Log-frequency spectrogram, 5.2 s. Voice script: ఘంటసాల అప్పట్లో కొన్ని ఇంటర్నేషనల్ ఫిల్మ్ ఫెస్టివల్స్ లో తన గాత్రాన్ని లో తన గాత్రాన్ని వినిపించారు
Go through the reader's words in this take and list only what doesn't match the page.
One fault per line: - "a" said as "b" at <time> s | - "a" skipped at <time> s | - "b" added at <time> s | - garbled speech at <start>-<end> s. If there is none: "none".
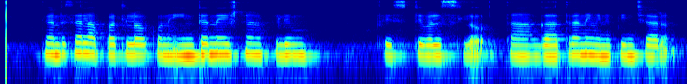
- "లో తన గాత్రాన్ని" skipped at 4.5 s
